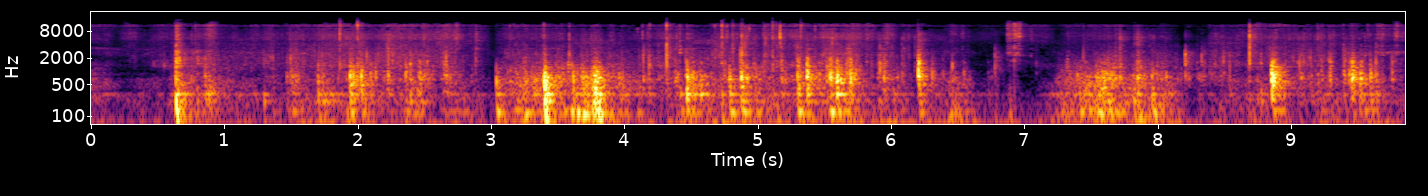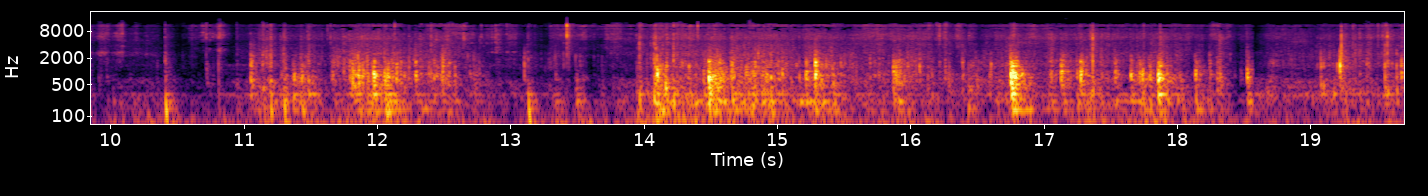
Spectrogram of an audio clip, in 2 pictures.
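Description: Hands crumble chalky blocks that crunch and crack apart.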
